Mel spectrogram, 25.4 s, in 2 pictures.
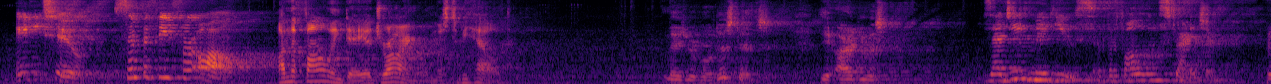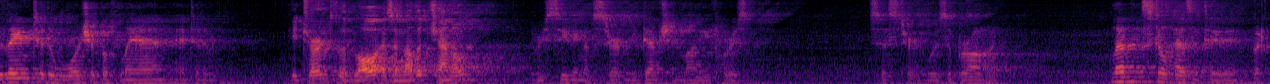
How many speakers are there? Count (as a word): six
